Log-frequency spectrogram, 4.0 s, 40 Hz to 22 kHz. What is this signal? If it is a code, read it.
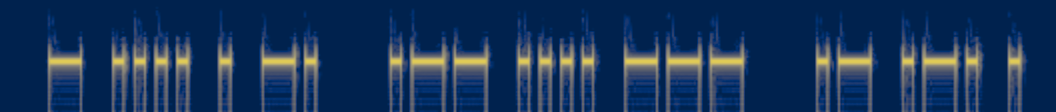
Morse code, heard as a keyed tone, about 30 wpm, 700 Hz. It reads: THEN WHO ARE
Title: Sentences from Top 100 Words 30wpm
